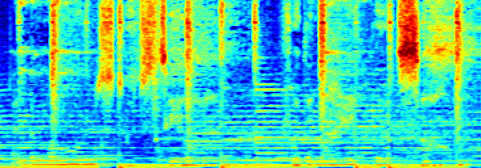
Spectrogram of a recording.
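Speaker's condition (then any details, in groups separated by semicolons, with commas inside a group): No condition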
